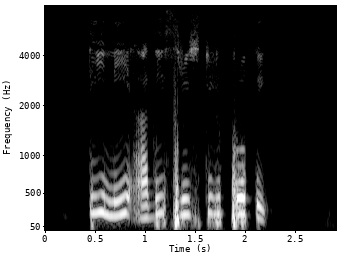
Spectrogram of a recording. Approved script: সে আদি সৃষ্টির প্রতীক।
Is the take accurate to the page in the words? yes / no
no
